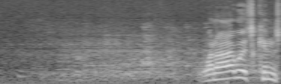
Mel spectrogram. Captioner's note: laughter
